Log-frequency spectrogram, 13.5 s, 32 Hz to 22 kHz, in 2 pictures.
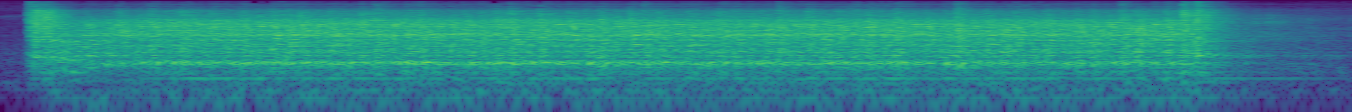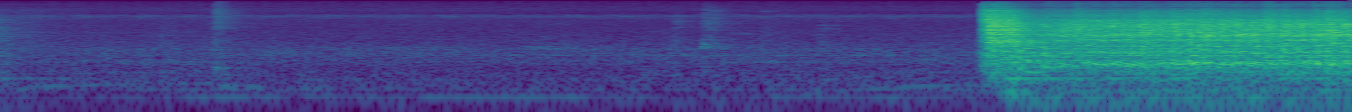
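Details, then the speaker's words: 1977 Corvette not started in over six years, distributor disconnected so it cannot fire, cranked to circulate new oil: the starter spins the engine at an even rhythm for about six seconds, pauses, then cranks again, with decent, even compression. "well it sounds good it's cranking okay"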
